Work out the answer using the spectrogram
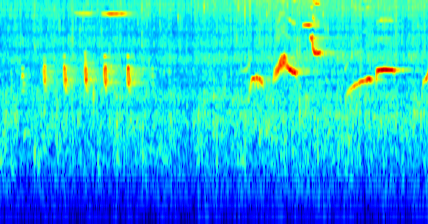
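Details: Common blackbird song in Greece, where birds drink and bathe in rainwater beside young sparrows. A run of short repeated chirps opens, then rich fluty warbled phrases swoop up and down.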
